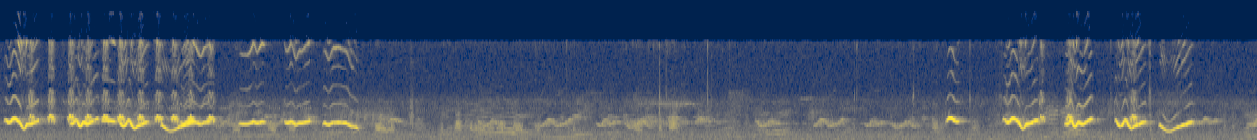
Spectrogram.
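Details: Song of the chim ngũ sắc, with bursts of loud, wavering whistles dipping and rising in rapid succession, a quieter stretch of soft twittering notes in the middle, then another strong burst of looping whistles.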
